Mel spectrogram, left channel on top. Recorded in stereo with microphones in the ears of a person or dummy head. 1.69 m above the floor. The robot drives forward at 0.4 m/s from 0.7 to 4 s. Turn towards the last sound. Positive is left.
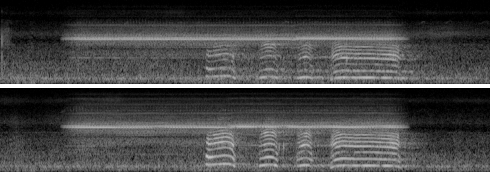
turn(degrees=-20)  # may be behind; listen again after turning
